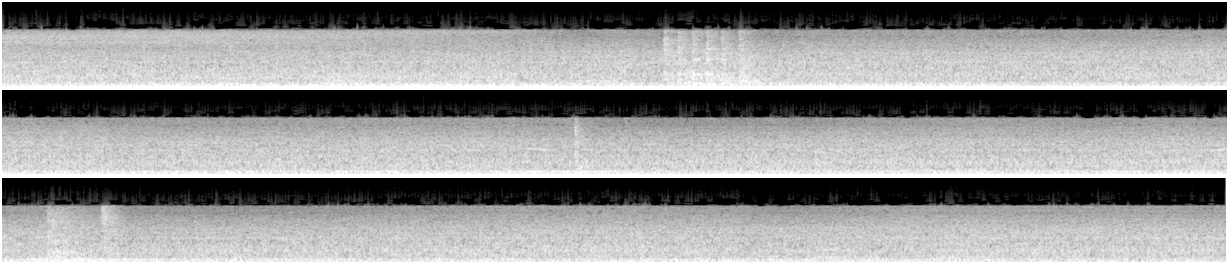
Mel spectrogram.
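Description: A large diesel engine running steadily, with two short bursts of noise about nine seconds apart.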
